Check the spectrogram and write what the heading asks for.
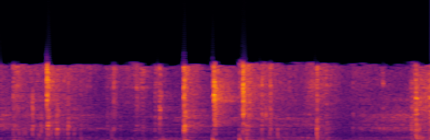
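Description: A paper yeast packet crinkling as dry yeast is shaken out of it into a plastic bowl, heard as an irregular run of small crackles and clicks.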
